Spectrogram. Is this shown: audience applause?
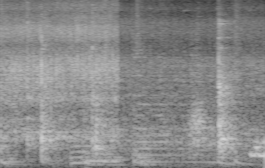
no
